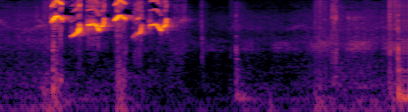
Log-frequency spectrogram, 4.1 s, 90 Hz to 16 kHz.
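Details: Gacor cinereous tit singing loud, piercing high chirps in a rapid run of about seven notes, with bright two-part phrases over roughly 1.3 seconds, followed by quiet knocking and soft low clicks.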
